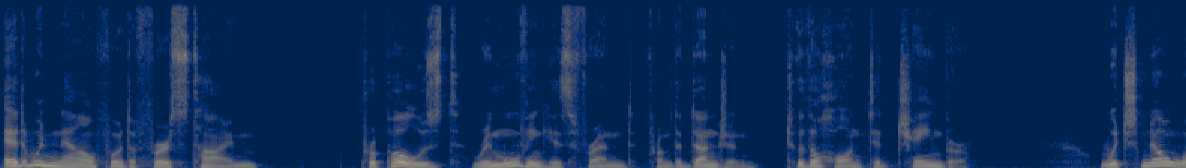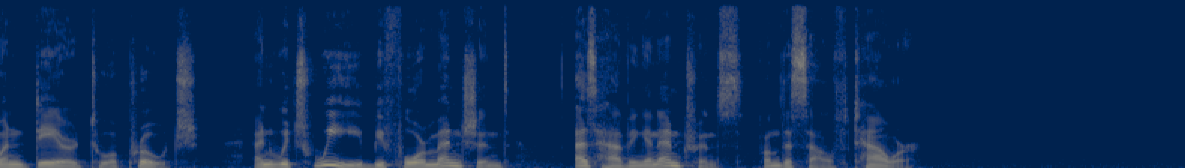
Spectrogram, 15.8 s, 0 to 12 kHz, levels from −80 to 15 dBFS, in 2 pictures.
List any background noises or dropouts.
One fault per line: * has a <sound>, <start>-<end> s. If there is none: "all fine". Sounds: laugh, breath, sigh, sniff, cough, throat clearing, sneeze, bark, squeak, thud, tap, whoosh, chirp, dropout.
all fine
